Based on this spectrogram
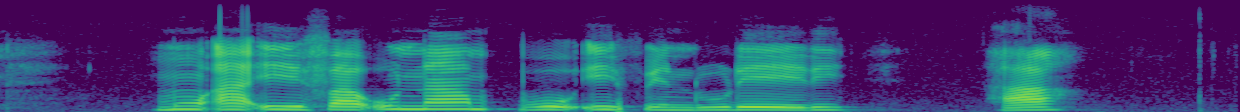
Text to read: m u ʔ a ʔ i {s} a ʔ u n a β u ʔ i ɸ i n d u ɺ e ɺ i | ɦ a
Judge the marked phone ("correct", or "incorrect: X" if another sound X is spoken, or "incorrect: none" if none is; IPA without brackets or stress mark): incorrect: f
